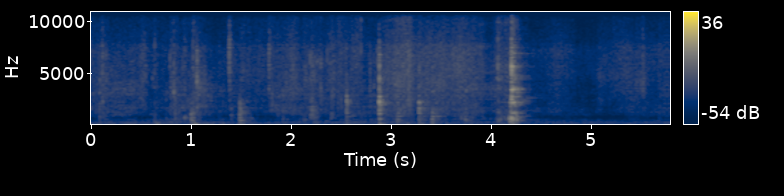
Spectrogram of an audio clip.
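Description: Stainless steel dog bowls clinking and knocking as Labradors get at them: short, scattered clinks, the sharpest about four seconds in.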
